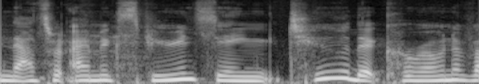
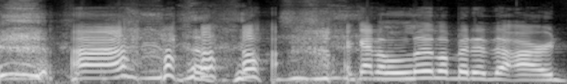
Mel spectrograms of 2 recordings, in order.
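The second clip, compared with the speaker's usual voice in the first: high, laughing while speaking; 7 semitones higher than usual. Real, not acted. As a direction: chuckle through the words. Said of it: "laughs about her rolled r".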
